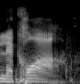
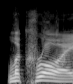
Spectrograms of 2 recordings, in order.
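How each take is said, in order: First: The name is said with a French pronunciation. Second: The name is said with an American pronunciation. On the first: This is how a French Canadian says the name. "I am French Canadian. I say" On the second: This is how the team itself says the name. "that's how they pronounce it because they're very Americanized"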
